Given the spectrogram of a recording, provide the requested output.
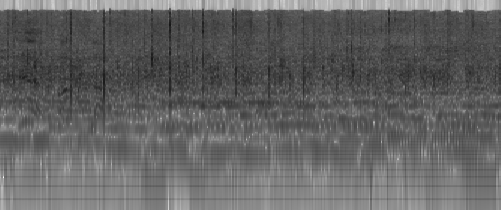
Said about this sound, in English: Come on. Can we give these young people a big round of applause? Can we do that? Let them know you love them.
